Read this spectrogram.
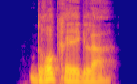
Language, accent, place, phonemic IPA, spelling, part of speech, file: German, Germany, Berlin, /ˈdʁʊkˌʁeːɡlɐ/, Druckregler, noun, De-Druckregler.ogg
- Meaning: pressure regulator, pressure controller, pressurestat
